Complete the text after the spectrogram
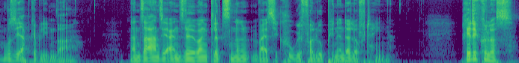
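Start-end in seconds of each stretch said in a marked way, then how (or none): none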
